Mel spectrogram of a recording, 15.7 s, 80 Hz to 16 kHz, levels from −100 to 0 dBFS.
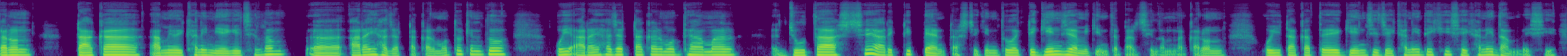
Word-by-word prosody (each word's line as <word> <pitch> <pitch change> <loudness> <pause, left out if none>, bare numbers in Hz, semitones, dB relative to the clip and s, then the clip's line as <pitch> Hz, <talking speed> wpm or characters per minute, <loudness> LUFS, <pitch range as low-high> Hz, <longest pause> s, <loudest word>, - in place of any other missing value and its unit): কারণ 140 +1 +5 0.6
টাকা 135 +3 +5 0.4
আমি 125 +2 +2
ওইখানেই 135 +2 -1
নিয়ে 115 -1 +2
গেছিলাম 140 +8 -1 0.4
অ্যা 120 -1 +3 0.3
৳২,৫০০ 135 -8 -1
র - - -4
মতো। 135 +8 -7
কিন্তু 175 +1 +2 0.6
ওই 155 - +4
৳২,৫০০ 150 +3 0
র - - +2
মধ্যে 155 +1 -3
আমার 155 0 +3 0.6
জুতা 130 +4 +3
আসছে 150 +8 -6
আর 140 - -1
একটি 135 +6 -4
প্যান্ট 115 -5 +2
আসছে। - - -13
কিন্তু 125 +1 -4
একটি 140 - -2
গেঞ্জি 160 +1 +4
আমি 110 -1 -2
কিনতে - - -6
পারছিলাম - - -10
না। - - -9
কারণ 115 - -3 0.5
ওই 125 0 +4
টাকাতে 130 +2 -1 0.2
গেঞ্জি 125 +2 0
যেখানেই 140 +5 -2
দেখি, 155 +3 -4
সেখানেই 140 +4 -1
দাম 105 - -4
বেশি 65 - -9
140 Hz, 145 wpm, -23 LUFS, 125-155 Hz, 0.6 s, কারণ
